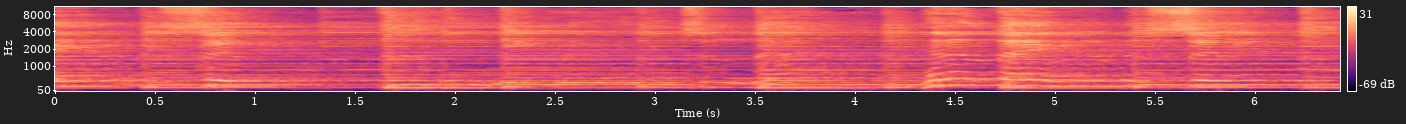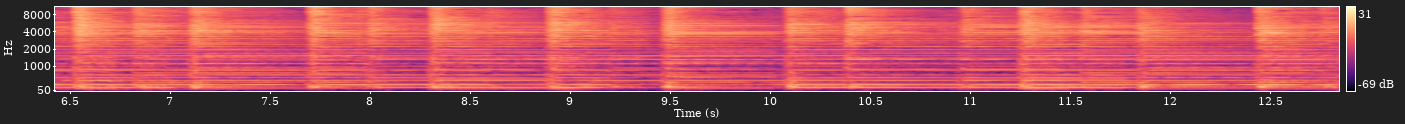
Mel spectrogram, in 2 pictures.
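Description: Acoustic guitar strummed steadily in a live solo performance.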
